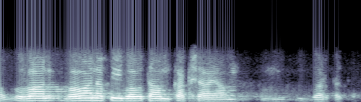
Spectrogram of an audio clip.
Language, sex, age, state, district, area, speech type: Sanskrit, male, 45-60, Rajasthan, Bharatpur, urban, conversation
